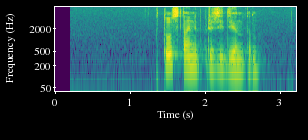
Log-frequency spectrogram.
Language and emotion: Russian, neutral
